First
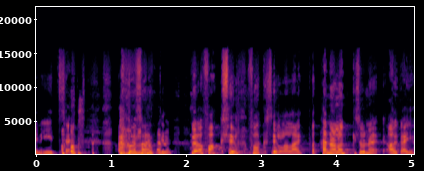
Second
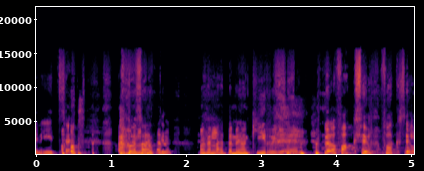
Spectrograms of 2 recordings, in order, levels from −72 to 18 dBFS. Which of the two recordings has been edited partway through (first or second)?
first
